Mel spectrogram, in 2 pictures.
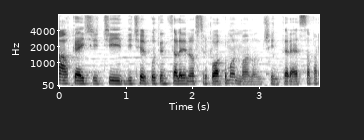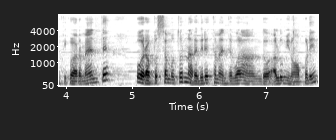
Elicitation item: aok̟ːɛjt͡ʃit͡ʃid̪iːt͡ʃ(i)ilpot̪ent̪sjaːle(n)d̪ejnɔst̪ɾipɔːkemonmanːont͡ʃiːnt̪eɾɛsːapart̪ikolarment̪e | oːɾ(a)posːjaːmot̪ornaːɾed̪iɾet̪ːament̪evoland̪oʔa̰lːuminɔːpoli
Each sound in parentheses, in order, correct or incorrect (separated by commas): incorrect, incorrect, correct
